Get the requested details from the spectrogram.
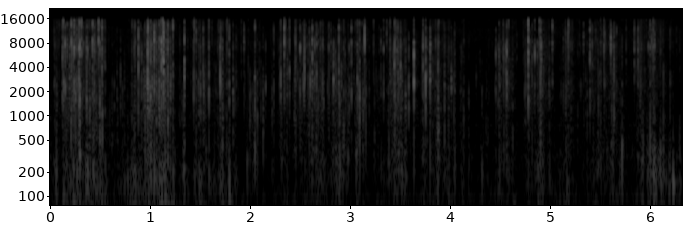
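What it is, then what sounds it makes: Plastic-wrapped bundle of breadsticks. A small bundle of grissini breadsticks in clear plastic wrap is rubbed and squeezed with fingertips close to the microphone. Dense, bright crinkling and crunching rise and fall throughout, with short sharp crackles.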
